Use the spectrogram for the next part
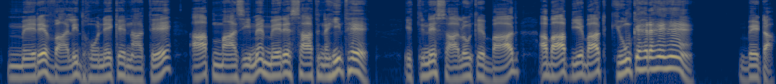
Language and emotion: Urdu, surprised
